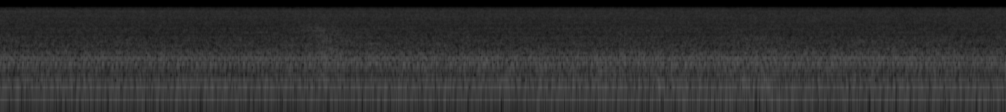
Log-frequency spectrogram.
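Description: Steady hum of a train standing at the platform: a low, unchanging drone made of several fixed tones, with a faint hiss.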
